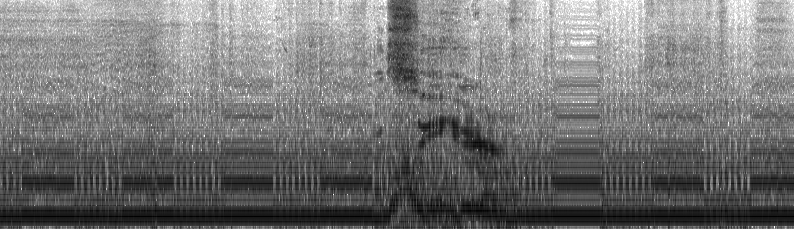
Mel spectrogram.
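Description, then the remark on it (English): A voice comes through a buzzy, distorted electronic vocal effect produced by a microphone circuit, the effect increased by removing a capacitor, over a steady humming drone, with a brief garbled, warbling burst in the middle before the drone settles back in. “That should be a little bit more of a vocal effect.”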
